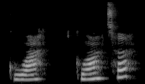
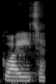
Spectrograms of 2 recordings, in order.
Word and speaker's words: Guaita: Martin Dubravka 7, David De Gea 7, Rui Patricio 7, Vincent, I can't pronounce this. Is it Guata? I'm so sorry for... I think it is Guaita. Guaita, thank you so much.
